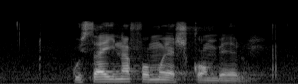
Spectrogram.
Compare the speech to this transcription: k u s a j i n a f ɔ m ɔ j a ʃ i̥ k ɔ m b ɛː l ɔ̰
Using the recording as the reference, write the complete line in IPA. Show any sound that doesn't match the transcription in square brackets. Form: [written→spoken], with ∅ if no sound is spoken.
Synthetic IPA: k u s a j i n a f ɔ m ɔ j a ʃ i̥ k ɔ m b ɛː l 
